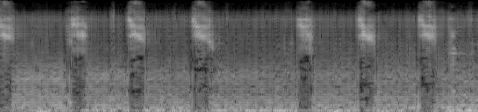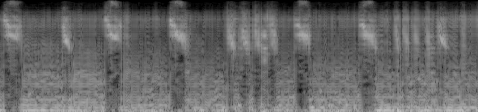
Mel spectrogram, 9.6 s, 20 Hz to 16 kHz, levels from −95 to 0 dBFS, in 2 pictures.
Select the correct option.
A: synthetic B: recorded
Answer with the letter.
A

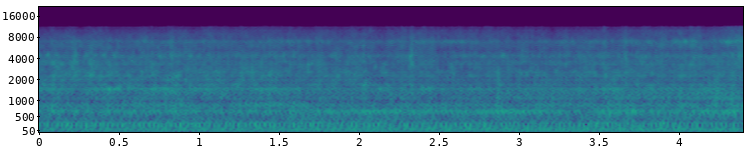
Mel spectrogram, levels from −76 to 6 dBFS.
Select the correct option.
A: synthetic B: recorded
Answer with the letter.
A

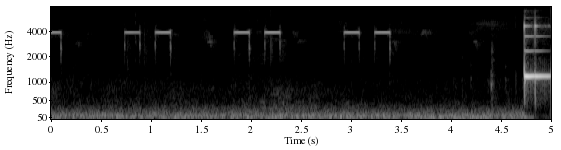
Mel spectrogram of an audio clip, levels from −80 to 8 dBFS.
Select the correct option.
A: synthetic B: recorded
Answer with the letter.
B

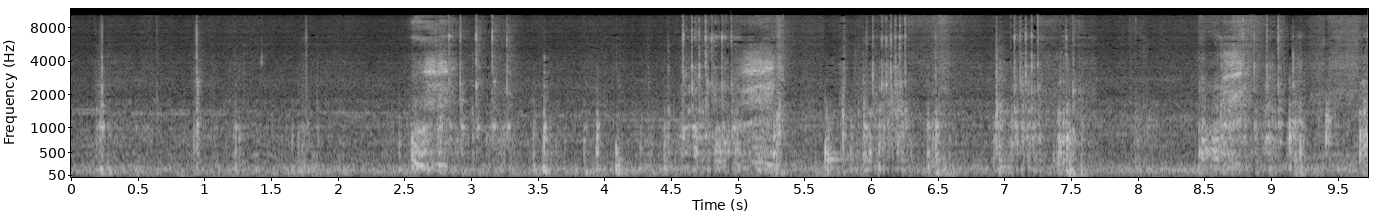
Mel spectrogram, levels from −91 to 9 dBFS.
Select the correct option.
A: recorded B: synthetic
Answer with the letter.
B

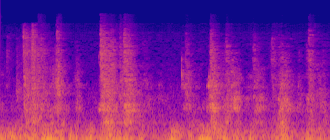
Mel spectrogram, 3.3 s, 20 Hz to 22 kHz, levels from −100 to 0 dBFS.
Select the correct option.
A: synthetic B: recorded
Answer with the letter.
B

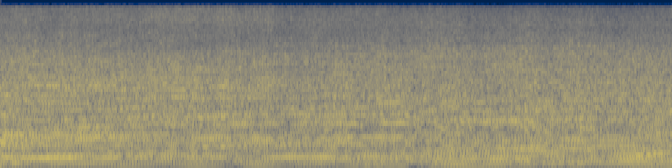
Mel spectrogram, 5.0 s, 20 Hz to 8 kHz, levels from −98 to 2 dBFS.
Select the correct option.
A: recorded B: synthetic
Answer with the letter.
A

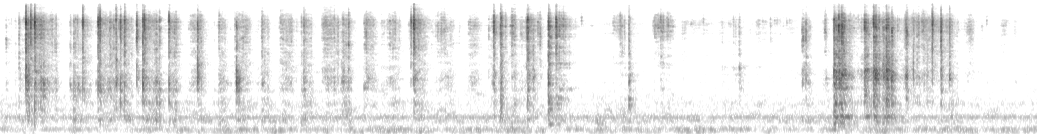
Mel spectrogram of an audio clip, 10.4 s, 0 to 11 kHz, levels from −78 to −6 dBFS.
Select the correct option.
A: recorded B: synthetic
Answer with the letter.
B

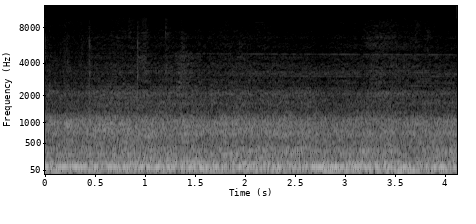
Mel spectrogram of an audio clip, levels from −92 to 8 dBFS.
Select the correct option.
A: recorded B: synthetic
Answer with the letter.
A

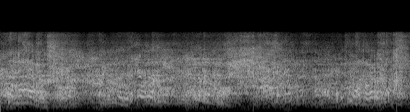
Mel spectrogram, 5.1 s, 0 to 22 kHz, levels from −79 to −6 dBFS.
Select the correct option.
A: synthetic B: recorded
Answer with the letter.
A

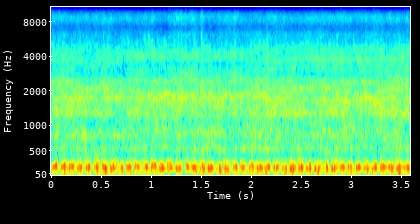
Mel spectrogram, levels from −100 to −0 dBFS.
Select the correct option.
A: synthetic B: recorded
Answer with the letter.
A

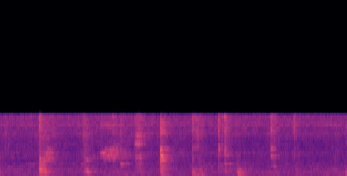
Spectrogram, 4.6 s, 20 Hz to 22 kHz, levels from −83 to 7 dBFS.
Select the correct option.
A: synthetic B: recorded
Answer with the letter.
A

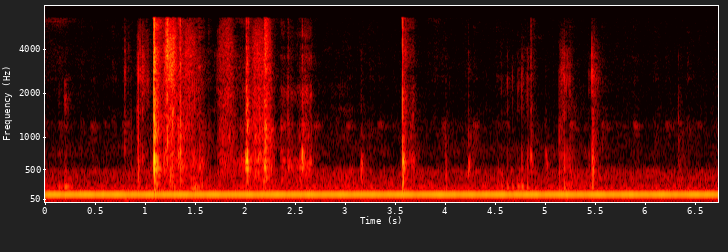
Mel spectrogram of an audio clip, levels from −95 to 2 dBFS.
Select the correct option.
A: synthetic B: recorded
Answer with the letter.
B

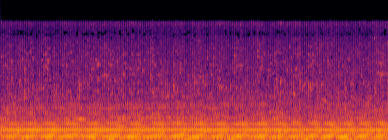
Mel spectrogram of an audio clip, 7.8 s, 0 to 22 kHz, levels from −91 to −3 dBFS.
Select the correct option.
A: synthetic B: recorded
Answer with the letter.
B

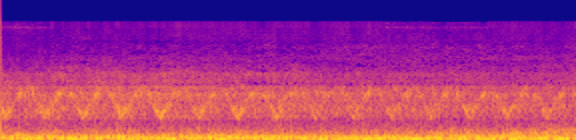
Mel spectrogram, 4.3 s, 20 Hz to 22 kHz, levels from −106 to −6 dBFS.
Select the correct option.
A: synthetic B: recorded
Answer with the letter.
A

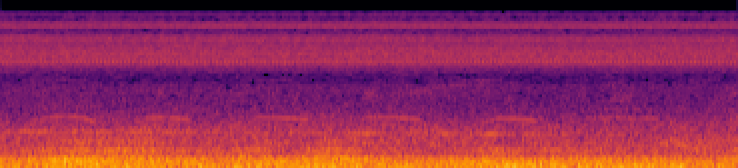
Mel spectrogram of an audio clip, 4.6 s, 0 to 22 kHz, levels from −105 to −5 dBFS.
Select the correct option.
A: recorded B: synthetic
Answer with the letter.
A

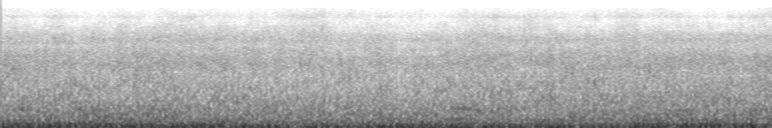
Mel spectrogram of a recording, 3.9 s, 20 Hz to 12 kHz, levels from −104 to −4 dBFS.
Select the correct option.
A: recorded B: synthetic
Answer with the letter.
B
